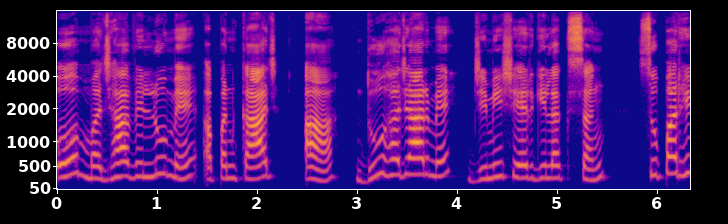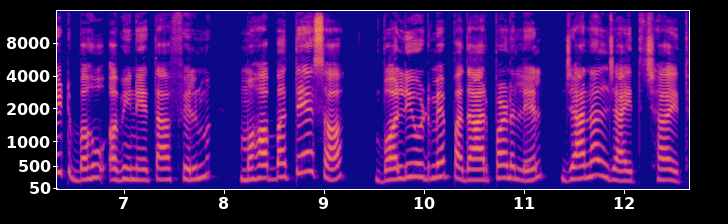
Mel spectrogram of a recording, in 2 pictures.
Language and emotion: Maithili, neutral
